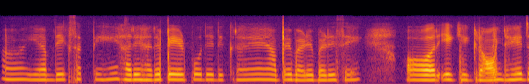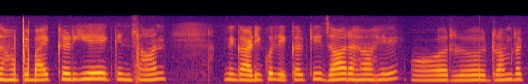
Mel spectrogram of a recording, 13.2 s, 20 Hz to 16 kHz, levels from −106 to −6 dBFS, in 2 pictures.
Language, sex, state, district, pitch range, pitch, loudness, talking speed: Hindi, female, Jharkhand, Jamtara, 220-235 Hz, 225 Hz, -26 LUFS, 170 wpm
